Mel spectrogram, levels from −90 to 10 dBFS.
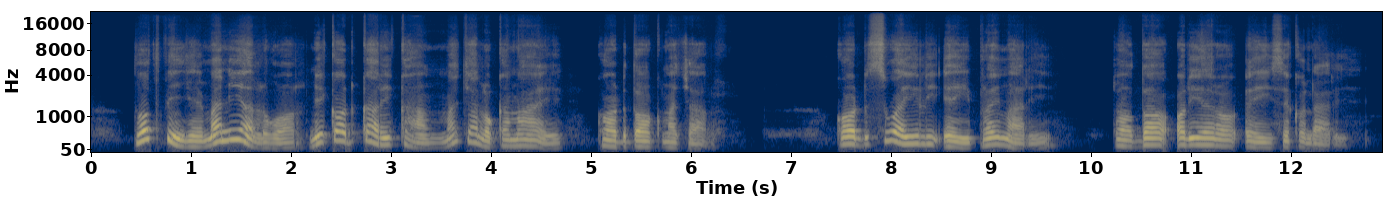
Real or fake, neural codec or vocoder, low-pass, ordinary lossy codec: fake; codec, 44.1 kHz, 7.8 kbps, DAC; none; none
